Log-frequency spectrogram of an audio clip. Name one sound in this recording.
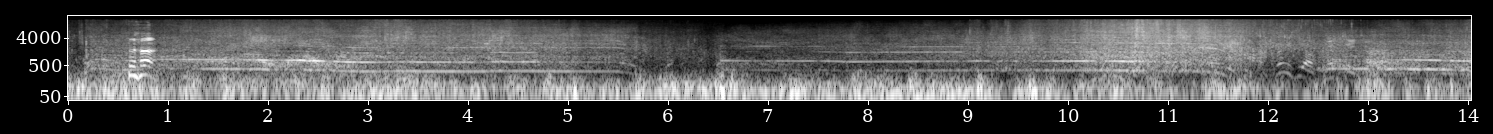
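A small boat motor whines at high pitch as a model boat races across the water.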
